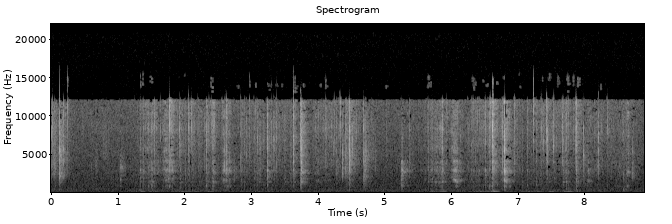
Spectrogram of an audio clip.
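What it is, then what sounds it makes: Bar of soap being shaved. A palm-sized solid white bar of soap, held in one hand, is shaved and scraped with a utility knife blade held in the other, long-nailed hand, and the flakes fall onto a white surface. The clip is quiet: soft, bright, crisp scraping and shaving strokes come in short, irregular bursts, with faint low thumps under some of them.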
